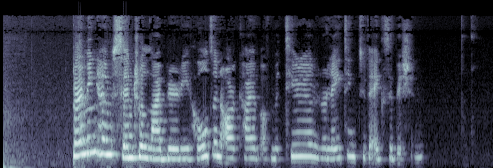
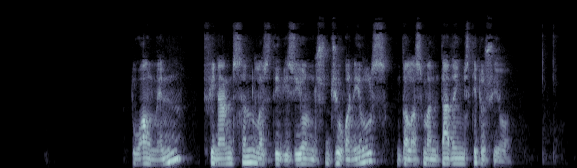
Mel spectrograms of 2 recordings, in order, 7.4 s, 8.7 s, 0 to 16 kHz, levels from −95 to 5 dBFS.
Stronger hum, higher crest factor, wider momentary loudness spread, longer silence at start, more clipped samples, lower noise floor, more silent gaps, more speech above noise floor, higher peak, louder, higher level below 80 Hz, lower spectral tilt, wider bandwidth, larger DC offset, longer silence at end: neither; second, 14 dB vs 20 dB; first, 15 LU vs 7 LU; second, 0.05 s vs 2 s; neither; second, -59 dBFS vs under -90 dBFS; neither; second, 47 dB vs over 65 dB; first, 0 dBFS vs -6 dBFS; first, -12 LUFS vs -25 LUFS; first, -52 dBFS vs -66 dBFS; second, -4 dB/octave vs -6 dB/octave; first, 11.5 kHz vs 9.6 kHz; neither; about the same, 1.05 s vs 1 s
